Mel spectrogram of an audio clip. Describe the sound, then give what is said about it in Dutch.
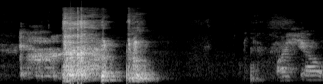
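A few harsh coughs and throat-clearing rasps come in quick succession, then a short pause before a voice briefly speaks. “ik moet even weer Marokkaans blaffen.”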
